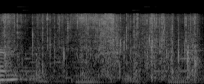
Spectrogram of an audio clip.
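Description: Paper shopping bag rustling and crinkling as a bath bomb is taken out of it.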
